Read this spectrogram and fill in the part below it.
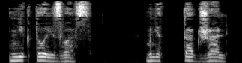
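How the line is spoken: Pleading. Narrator (Russian): Он обращался умоляющим тоном

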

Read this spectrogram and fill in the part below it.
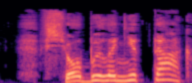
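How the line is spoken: Exclaiming. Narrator (Russian): воскликнул Дож

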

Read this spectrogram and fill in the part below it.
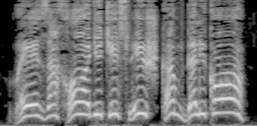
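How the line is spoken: Shouted. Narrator (Russian): закричал

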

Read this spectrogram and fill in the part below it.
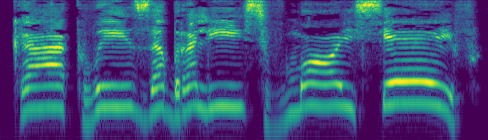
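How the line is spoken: Shrieking. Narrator (Russian): визжала Беллатриса

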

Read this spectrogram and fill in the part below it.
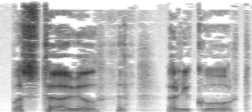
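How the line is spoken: Hoarse bass voice. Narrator (Russian): севшим басом произнес он

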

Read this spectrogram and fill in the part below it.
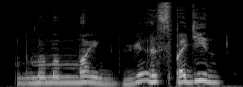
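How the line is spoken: Terrified stammering babble. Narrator (Russian): залепетал гоблин, запинаясь

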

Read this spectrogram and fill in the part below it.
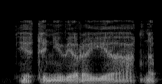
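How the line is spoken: Muttered. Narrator (Russian): пробормотал Рон

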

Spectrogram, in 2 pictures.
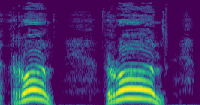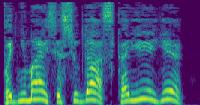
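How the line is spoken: Shouted. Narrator (Russian): крикнула

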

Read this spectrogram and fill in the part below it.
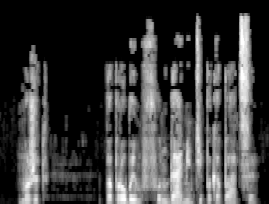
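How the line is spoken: Hesitant suggestion. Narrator (Russian): неуверенно предложила Гермиона

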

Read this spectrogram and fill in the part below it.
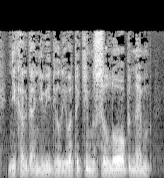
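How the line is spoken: Whisper. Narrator (Russian): прошептал Рон

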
